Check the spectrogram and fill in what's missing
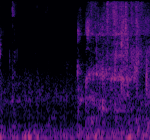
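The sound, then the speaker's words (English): Water being poured into a fountain: a soft, steady, hissing splash that starts partway through and continues evenly to the end, with no voices. “I'm going to put a little bit more water in this fountain while I'm standing here.”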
